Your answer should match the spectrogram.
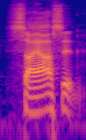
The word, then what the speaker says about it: Syosset: right we can shut the myself we're done Syosset New York yeah is how you pronounce me yes I um what was it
